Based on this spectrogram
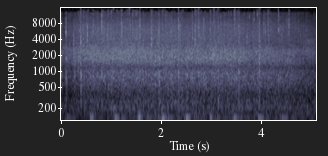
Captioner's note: audience applauding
